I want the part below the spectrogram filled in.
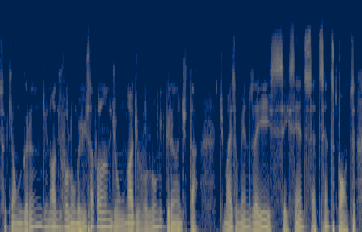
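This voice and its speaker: A soft-spoken man talks in a fairly low pitch. His pace is fairly quick, with ordinary pitch variation. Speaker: day trading market analyst. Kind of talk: market analysis tutorial. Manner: casual.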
